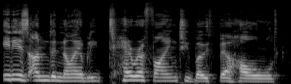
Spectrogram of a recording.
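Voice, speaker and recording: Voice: medium pitch, moderate pace. A narrator reading scripted top ten countdown commentary in a dramatic, emphatic way, drawing out key words. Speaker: narrator of a ranked countdown video.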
